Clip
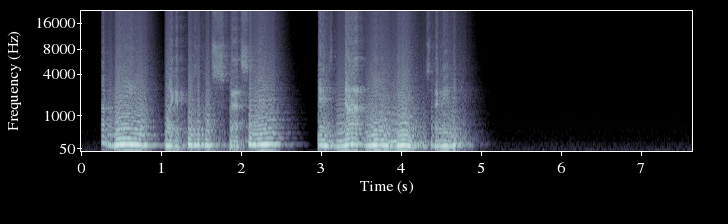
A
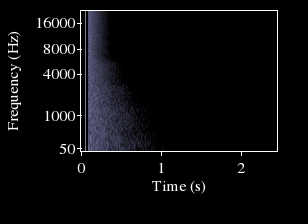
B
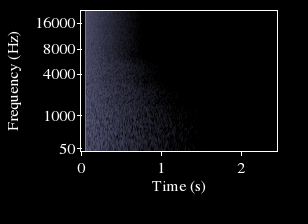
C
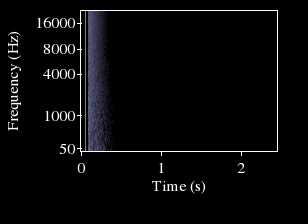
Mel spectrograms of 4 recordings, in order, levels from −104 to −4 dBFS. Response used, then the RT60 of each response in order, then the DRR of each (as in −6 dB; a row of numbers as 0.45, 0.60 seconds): C; 1.1, 2.3, 0.45 seconds; 2.5, 6.5, 6.0 decibels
